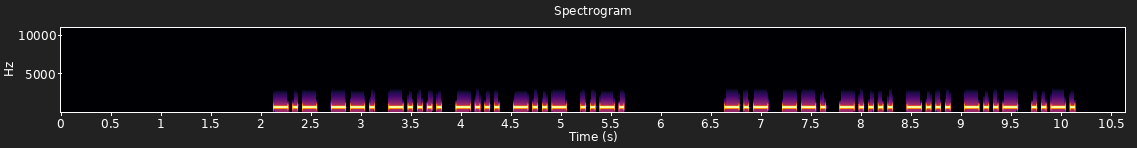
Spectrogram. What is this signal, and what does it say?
Morse code, heard as a keyed tone, about 25 wpm, 700 Hz. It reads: KG6BXF KG6BXF
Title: USA Call Signs - 6 Characters - Repeated 3x - 25wpm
